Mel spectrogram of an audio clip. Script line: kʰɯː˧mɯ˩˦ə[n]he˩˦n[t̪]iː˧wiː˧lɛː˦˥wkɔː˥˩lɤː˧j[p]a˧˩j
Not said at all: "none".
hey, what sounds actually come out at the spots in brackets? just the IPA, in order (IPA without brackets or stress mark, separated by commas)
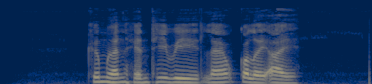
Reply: n, t̪ʰ, ʔ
